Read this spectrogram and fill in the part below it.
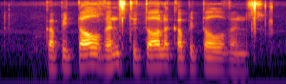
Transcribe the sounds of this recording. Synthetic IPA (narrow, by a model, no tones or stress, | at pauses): kapitɑːlˠvənstutɑːləkapitɑːlˠvəns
